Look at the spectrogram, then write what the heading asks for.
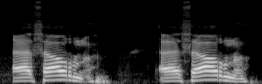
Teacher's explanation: حمزہ زبر آ، ثا زبر ثور، آثار، نون زبر نا، آثارنا، وقفاً آثارن، آثارن۔ نون پر جو زبر ہے وہ ظاہر نہیں کریں گے اسٹاپ کے وقت، را کو موٹا کریں گے۔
